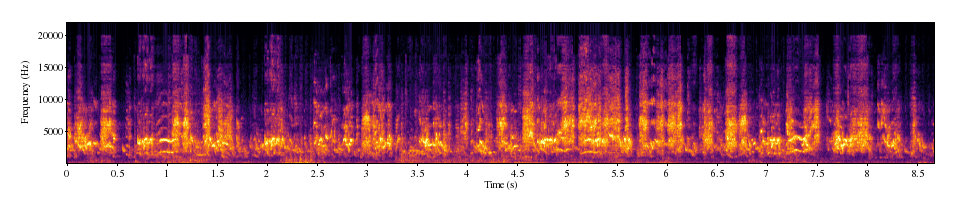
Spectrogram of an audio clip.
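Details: A cheerful budgie chatters nonstop in high, scratchy warbles mixed with short squawks and quick chirps, forming an unbroken jumble of notes, with one soft low bump near two seconds.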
